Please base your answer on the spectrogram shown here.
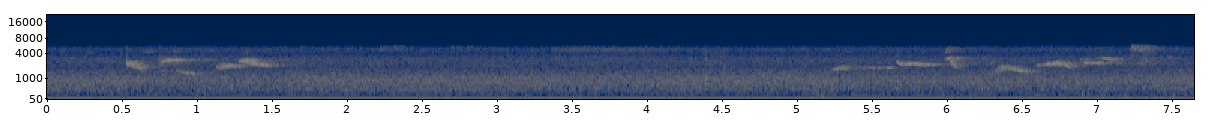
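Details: A male common blackbird sings two short phrases of mellow whistles and twitters about four seconds apart, over a steady background hiss.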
